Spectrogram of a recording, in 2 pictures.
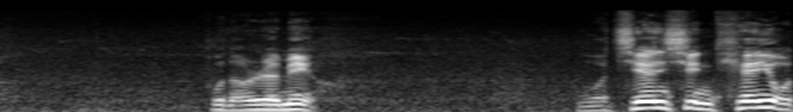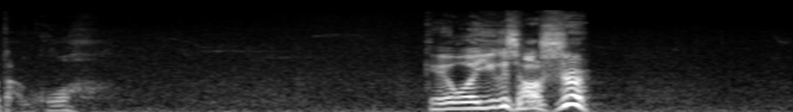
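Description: A middle-aged man speaks in short, pleading bursts.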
